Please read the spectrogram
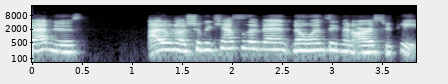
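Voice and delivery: ordinary talk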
